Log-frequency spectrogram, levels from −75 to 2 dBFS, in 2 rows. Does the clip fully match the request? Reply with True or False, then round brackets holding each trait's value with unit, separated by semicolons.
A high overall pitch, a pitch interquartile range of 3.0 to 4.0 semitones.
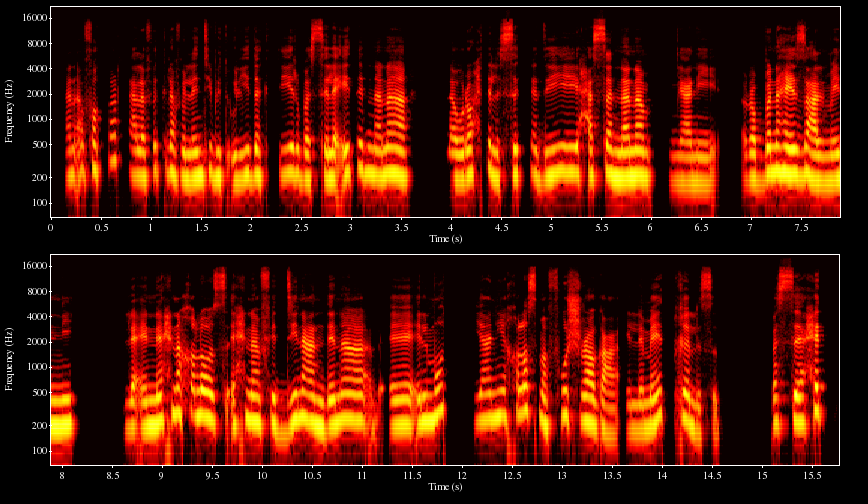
False (215 Hz; 2.6 semitones)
